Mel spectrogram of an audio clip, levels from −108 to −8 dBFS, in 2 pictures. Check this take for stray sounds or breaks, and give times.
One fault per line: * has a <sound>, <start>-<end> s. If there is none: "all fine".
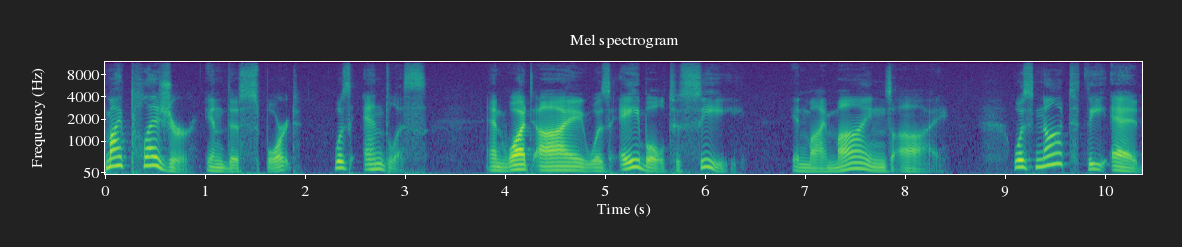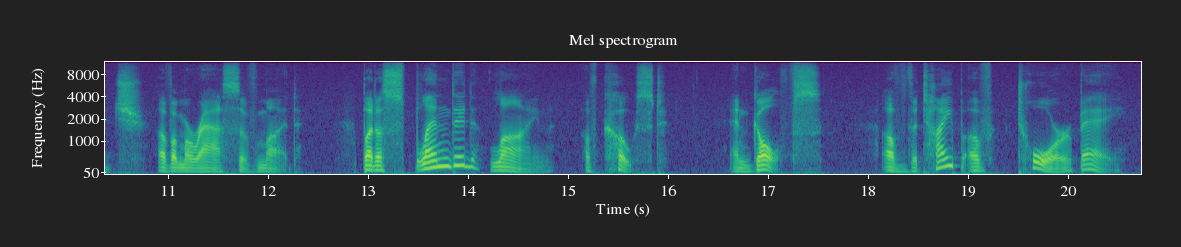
all fine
